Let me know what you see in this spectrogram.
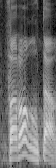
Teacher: غین حلق کے اوپر والے حصے سے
